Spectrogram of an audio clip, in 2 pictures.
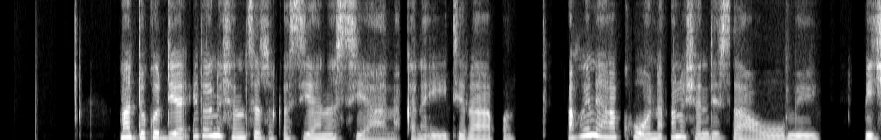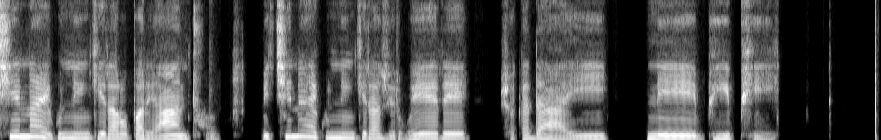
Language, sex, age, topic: Ndau, male, 25-35, health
